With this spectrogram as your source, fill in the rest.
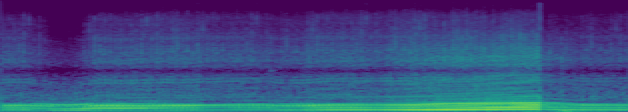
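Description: A truck in the My Garage video game is driven around a track, a steady low engine drone that rises slightly in pitch as it accelerates, then drops abruptly near the end, with no talk.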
